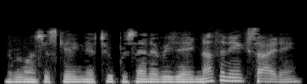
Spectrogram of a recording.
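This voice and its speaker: Male conference-call host, Maine accent, husky voice, laid-back rambling delivery, dull lo-fi recording. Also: medium pitch, quick pace, no room sound. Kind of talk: casual, rambling online presentation. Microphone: online conference room call. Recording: dull, muffled lo-fi audio.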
